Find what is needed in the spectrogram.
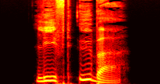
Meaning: second-person plural preterite of überlaufen
- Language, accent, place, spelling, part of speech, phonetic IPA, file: German, Germany, Berlin, lieft über, verb, [ˌliːft ˈyːbɐ], De-lieft über.ogg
